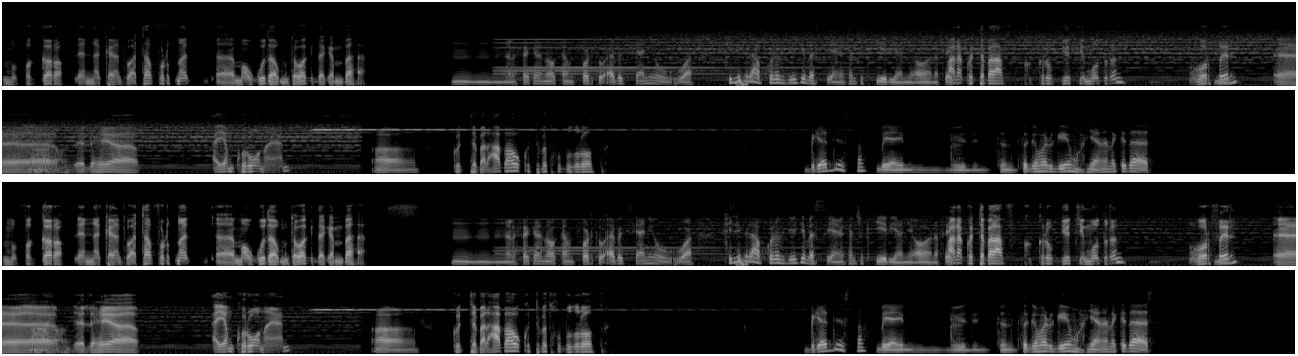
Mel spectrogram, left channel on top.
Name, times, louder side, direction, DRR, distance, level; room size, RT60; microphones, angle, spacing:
voice 1, 0.0-1.9 2.1-3.6 4.0-4.1 9.5-9.6 9.9-11.2 11.9-12.3 12.7-14.3 15.0-15.8 17.5-18.9, right 5 dB, 70° right, 1.3 m, -32 dB
voice 2, 4.5-9.5 12.1-12.4 13.2-13.7 16.6-17.1 21.0-24.5, right 2 dB, 35° right, 2.2 m, -35 dB
Musical instrument, 4.9-16.6, left 7 dB, 45° left, 5.3 m, -48 dB
sound 1, 16.0-20.1 20.5-20.6 23.5-23.6, left 3 dB, 15° left, 4.6 m, -40 dB
head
